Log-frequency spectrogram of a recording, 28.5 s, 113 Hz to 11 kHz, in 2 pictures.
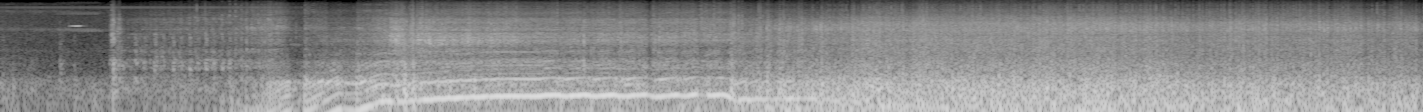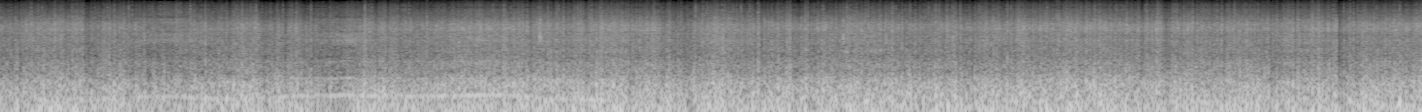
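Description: VW Polo 86c slalom car's engine revving up sharply about two and a half seconds in and holding high revs for a few seconds, then running on under heavy wind noise on the outside-mounted microphone as the car drives.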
